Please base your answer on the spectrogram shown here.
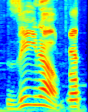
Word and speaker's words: Xeno: it with a z Zeno wrong it's like xylophone from from what the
